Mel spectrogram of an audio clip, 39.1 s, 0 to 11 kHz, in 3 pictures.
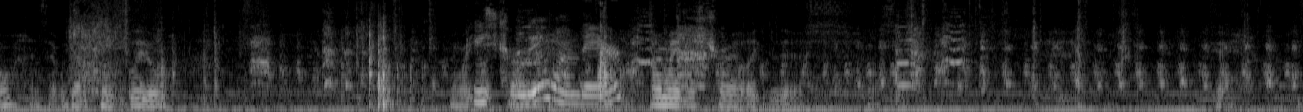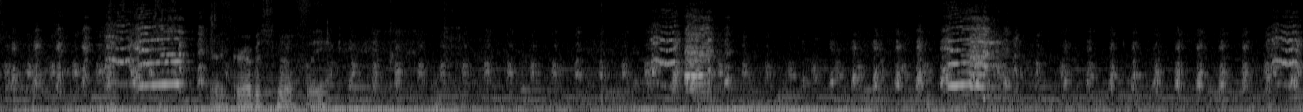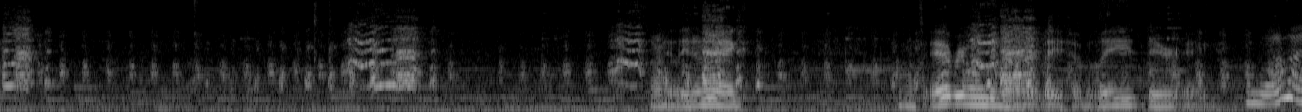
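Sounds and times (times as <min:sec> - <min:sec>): hens cackling: 0:02.4 - 0:04.4, 0:06.2 - 0:38.8.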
